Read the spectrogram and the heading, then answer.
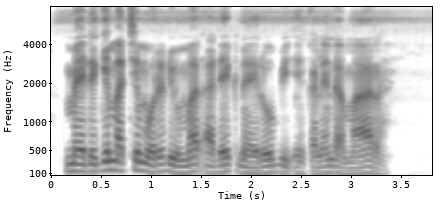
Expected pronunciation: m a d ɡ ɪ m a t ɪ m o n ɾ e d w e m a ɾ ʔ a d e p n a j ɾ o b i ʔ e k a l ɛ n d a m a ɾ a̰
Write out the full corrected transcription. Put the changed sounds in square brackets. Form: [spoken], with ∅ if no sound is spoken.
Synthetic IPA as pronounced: m [ɛ] d ɡ ɪ m a t ɪ m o [∅] ɾ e d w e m a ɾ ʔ a d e [k] n a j ɾ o b i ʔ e k a l ɛ n d a m a ɾ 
